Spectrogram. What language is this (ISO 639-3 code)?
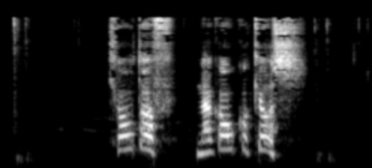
jpn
